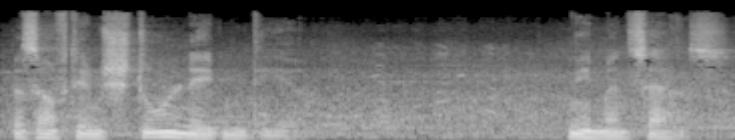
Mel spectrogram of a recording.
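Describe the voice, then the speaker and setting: An actor in a German radio drama playing a mysterious, smug, needling man who claims to be a murderer, with a husky voice. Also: deep voice, takes it slowly, background noise. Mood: mocking, familiar. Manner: needling, sardonic, self-assured.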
